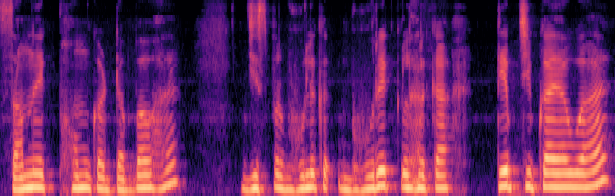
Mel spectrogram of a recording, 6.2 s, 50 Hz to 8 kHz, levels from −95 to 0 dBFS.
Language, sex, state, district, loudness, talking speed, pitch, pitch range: Hindi, female, Jharkhand, Palamu, -15 LUFS, 155 wpm, 195 Hz, 180-205 Hz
